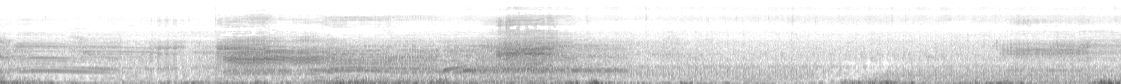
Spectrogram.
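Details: Sheep in Vermont following a person on a walk during deliveries give several wavering bleats, some drawn out and some short, partly masked by steady low rumble like wind or a vehicle.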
